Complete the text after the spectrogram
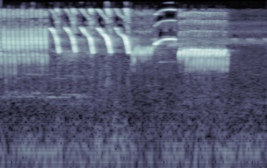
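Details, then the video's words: Canary song that moves from a rapid trill into loud down-slurred whistles, a thin high whistle, then a low buzzy trill that stops abruptly. "The Incredible Sound Of This Special Canary"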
